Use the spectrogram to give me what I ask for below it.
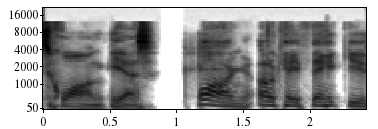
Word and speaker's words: Huang: How did I pronounce that right, Deren? It's Huang, yes.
